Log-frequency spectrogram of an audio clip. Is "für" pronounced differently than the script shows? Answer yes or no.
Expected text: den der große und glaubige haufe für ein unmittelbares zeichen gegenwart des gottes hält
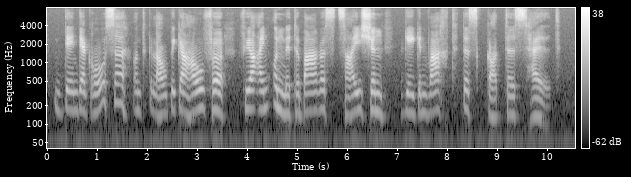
no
